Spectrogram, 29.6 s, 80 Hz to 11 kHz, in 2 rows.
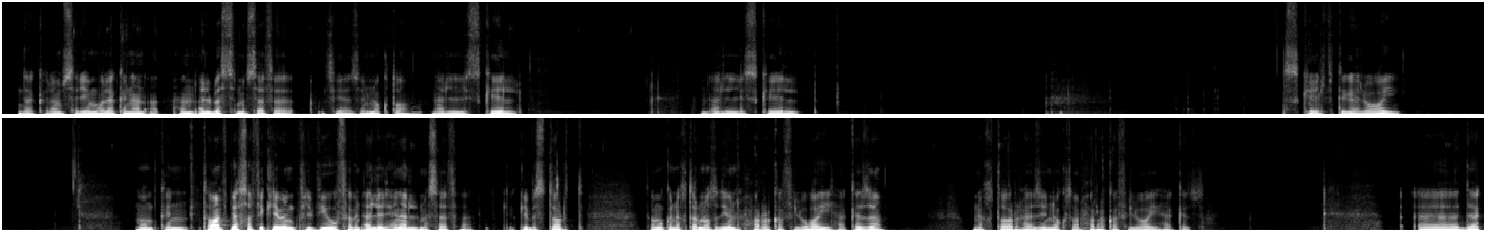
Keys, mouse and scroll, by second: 0.9 alt+shift+middle drag, 1.3 middle click, 1.8 click, 2.1 Tab, 2.6 click, 3.0 shift+click, 3.6 s, 5.7 click, 6.2 click, 6.6-7.3 scroll up 1, 7.3-8.6 scroll up 1, 7.3 s, 8.7 ctrl+z, 9.1 ctrl+z, 9.9 scroll down 1, 10.3 middle click, 10.6 Tab, 11.0 Tab, 11.4 click, 11.8 shift+click, 12.3 s, 15.1 scroll up 1, 15.8 click, 16.6 n, 17.7 click, 18.8 click, 19.5 n, 20.6 click, 22.0 g, 24.7 click, 25.6 g, 27.8-28.2 scroll down 2, 28.0 Tab, 29.2 click.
